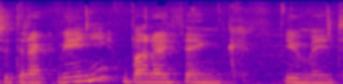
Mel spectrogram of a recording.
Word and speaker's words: Rekvényi: I pronounce it Rekvényi, but I think you made a great effort.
